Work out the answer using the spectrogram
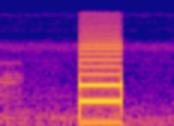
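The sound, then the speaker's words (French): A telephone keypad tone as a caller presses a key on the line: one short, steady dual-pitched beep lasting about a third of a second, loud against near silence. “il ne faut pas appuyer sur votre cadran, hein. Ah. Merci, ça fait beaucoup de bruit.”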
